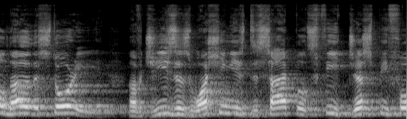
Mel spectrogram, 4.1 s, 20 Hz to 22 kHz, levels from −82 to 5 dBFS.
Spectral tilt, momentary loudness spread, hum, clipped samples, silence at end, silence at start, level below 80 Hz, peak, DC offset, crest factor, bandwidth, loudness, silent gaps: -3.5 dB/octave; 10 LU; none; under 0.1%; 0 s; 0 s; -74 dBFS; 0 dBFS; under 0.1%; 16 dB; 19 kHz; -16 LUFS; none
